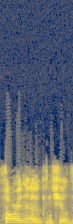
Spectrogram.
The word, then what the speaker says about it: Thorin Oakenshield: Is it Thorin Oakenshield? Is the correct way to pronounce it? Thorin Oakenshield.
